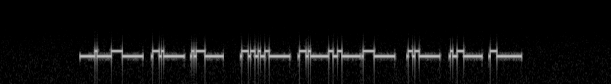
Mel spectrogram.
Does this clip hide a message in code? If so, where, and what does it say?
Yes: TTY/TDD text telephone tones (45.45 baud Baudot) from 0.8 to 5.2 s, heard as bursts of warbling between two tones, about 400 Hz shift, 1600 Hz centre. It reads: THE WHITLAM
